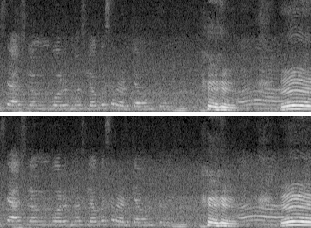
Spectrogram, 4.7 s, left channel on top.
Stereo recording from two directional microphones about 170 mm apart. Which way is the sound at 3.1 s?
25° right (ahead or behind).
